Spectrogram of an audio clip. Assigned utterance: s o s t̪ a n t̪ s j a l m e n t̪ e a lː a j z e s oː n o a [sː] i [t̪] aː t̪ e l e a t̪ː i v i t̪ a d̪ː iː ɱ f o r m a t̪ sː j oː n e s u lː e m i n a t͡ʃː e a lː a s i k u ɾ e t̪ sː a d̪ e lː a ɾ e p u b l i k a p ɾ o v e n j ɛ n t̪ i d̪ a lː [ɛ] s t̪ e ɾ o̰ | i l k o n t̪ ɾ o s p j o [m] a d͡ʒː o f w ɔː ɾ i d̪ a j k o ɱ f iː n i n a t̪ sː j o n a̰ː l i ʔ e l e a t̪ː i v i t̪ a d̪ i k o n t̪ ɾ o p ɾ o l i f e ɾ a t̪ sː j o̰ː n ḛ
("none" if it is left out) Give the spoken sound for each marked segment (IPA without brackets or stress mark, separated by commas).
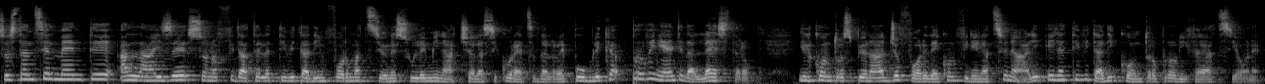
fː, d̪, ɛ, n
